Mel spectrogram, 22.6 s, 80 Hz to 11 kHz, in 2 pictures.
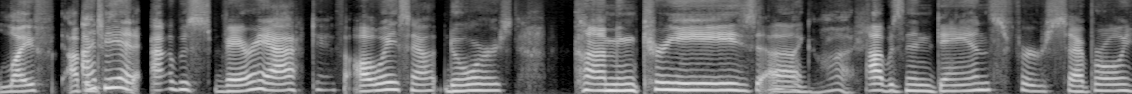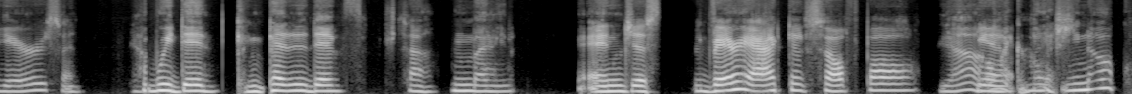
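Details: Adult woman with Friedreich's ataxia, a rare progressive neurodegenerative disease diagnosed at age 23, which she says affects her speech and can cause speech and swallowing difficulty; she uses a wheelchair. Finding: ataxic dysarthria.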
